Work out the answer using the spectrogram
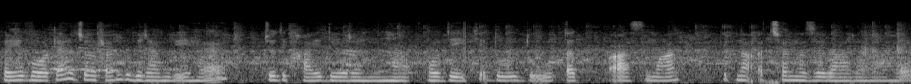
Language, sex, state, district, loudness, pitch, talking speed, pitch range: Hindi, female, Chandigarh, Chandigarh, -22 LUFS, 180 Hz, 160 wpm, 175-195 Hz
